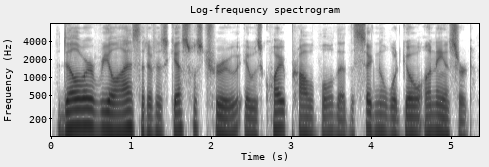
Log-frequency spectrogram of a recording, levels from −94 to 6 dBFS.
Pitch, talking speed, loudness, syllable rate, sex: 115 Hz, 215 wpm, -18 LUFS, 6.0 syllables/s, male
